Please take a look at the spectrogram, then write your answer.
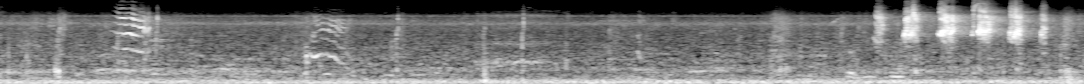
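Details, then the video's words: Newborn baby monkey Luno, whose mother Luna rejects him, gives a few thin, high, wavering cries early on over a steady low hum, followed by a cluster of sharp rustling bursts near the end. "Newborn baby monkey Luno crying cos mom"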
